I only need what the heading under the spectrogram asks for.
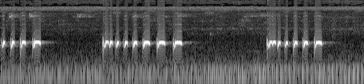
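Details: A local wild zebra dove calls in three phrases of four to six quick, soft notes, each ending in a longer rolled coo, over a low rumbling background.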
